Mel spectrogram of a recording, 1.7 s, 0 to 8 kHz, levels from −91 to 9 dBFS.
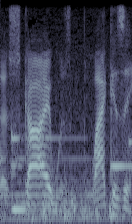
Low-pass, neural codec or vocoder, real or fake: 7.2 kHz; none; real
